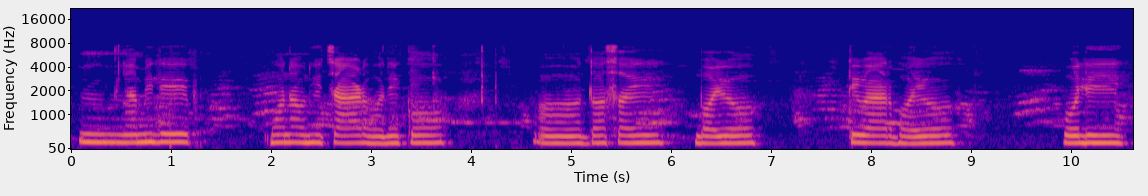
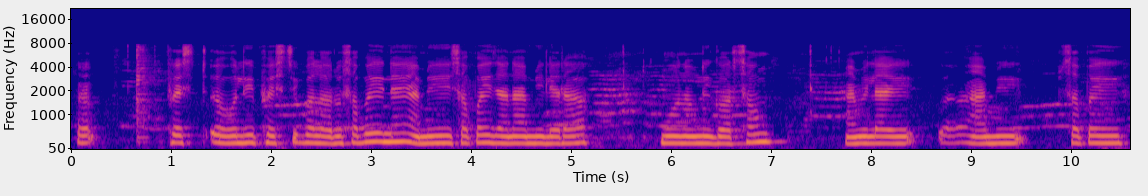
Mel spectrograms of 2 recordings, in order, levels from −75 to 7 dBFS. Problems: continuous background conversations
